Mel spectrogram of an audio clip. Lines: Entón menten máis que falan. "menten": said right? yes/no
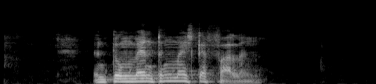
yes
